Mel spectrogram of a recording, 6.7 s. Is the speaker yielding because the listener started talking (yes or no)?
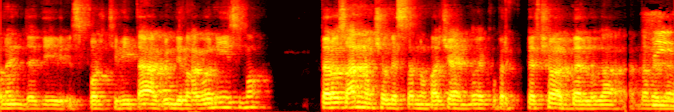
yes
